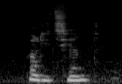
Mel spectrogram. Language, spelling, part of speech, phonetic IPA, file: Polish, policjant, noun, [pɔˈlʲit͡sʲjãnt], LL-Q809 (pol)-policjant.wav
